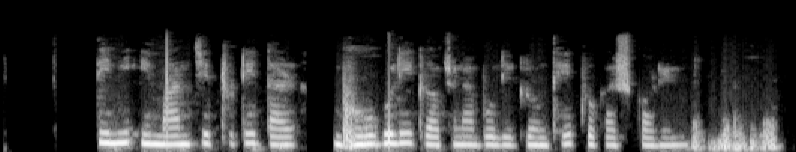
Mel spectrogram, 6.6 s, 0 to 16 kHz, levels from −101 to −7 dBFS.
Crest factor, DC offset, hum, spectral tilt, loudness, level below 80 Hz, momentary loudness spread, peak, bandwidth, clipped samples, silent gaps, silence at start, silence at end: 16 dB; under 0.1%; none; -9 dB/octave; -20 LUFS; -48 dBFS; 10 LU; -4 dBFS; 6.4 kHz; under 0.1%; 2.57-2.78 s; 0.8 s; 0.15 s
